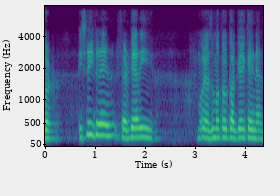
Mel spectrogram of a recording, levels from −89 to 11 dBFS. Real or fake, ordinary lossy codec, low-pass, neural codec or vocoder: fake; none; 7.2 kHz; codec, 16 kHz in and 24 kHz out, 0.4 kbps, LongCat-Audio-Codec, four codebook decoder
